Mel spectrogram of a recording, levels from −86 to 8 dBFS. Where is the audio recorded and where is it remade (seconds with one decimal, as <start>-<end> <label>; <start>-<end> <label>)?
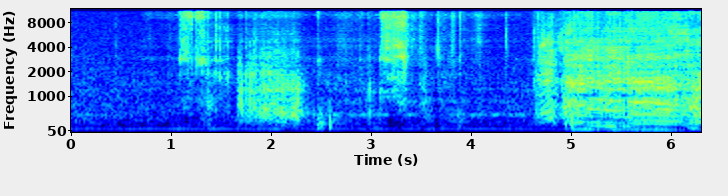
0.0-0.7 recorded; 0.7-4.5 remade; 4.5-6.3 recorded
